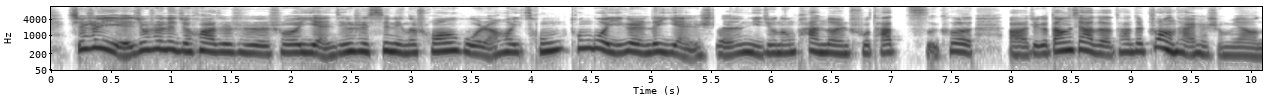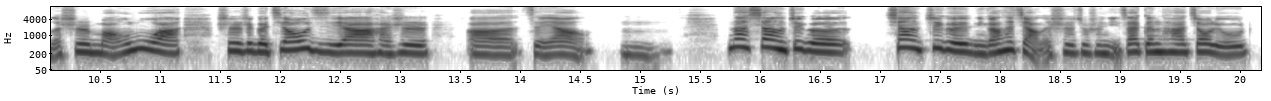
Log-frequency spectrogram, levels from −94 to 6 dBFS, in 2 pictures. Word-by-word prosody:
其 305 - +1
实 340 +1 +3
也 220 - +3
就 280 +3 +1
是 305 0 +1
那 290 -1 +2
句 255 - 0
话 245 0 +2
就 235 0 -1
是 215 -3 -2
说： 225 +1 -2
“眼 215 -7 0
睛 230 +6 +1
是 250 - +2
心 250 +2 +1
灵 225 -2 0
的 225 - -1
窗 250 +3 +1
户。” 225 -4 -1
然 170 +1 -3
后 235 +1 -1
从 250 +4 0
通 325 +3 -4
过 315 -5 +3
一 220 -2 -1
个 255 - +2
人 220 -2 0
的 240 - +1
眼 210 - -3
神 200 +6 -3
你 200 - -4
就 215 +1 -4
能 215 +1 -2
判 250 -2 -1
断 210 -2 -1
出 210 +1 -7
他 225 +1 -1
此 - - -10
刻， 240 -5 -3 0.3
啊， 185 -1 -2
这 200 - -4
个 210 - 0
当 260 +2 +5
下 280 -2 +3
的 200 -3 -2
他 235 +2 -5
的 245 +1 -1
状 300 0 +3
态 215 -4 -1
是 210 - -4
什 180 -1 -11
么 180 - -8
样 170 -2 -6
的， 165 - -7
是 235 +4 -1
忙 215 -1 -1
碌 290 -1 +1
啊， 215 -2 +4 0.3
是 260 -1 -1
这 255 - 0
个 240 -1 +3
焦 285 +6 +2
急 235 -6 -1
啊， 220 -1 +6
还 210 -2 -3
是， 215 -1 -1 0.3
啊， 185 -3 -2
怎 195 -5 -7
样？ 195 +6 -1 0.2
嗯， 185 +4 -15 0.4
那 360 +1 +2
像 335 -3 +5
这 310 +3 0
个 235 -3 +2 0.3
像 345 -4 +2
这 330 +2 -1
个 255 -4 +5
你 210 -2 -3
刚 220 +4 +2
才 285 - +4
讲 255 -3 +1
的 - - -9
是 220 +3 -5
就 220 0 -5
是 215 0 -6
你 195 - -5
在 240 +1 -1
跟 240 0 +1
他 235 0 0
交 240 0 0
流， 195 -2 -1
230 Hz, 270 characters per minute, -20 LUFS, 205-255 Hz, 0.4 s, 啊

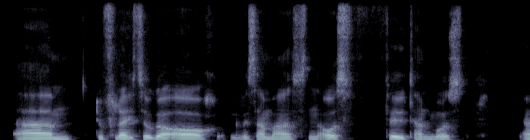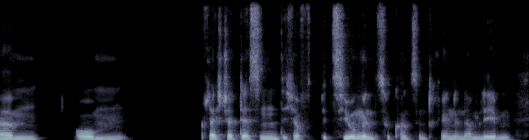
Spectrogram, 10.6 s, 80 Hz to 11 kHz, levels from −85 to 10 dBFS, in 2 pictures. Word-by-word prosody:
ähm, 95 0 +3 0.2
du 100 - -4
vielleicht 100 -1 +1
sogar 105 -1 +4
auch 95 +1 +4
gewissermaßen 95 -1 -2
ausfiltern 95 -3 -1
musst, 100 +3 -3 0.5
ähm, 95 -1 0 0.3
um 95 -3 -1 0.7
vielleicht - - +1
stattdessen 100 -1 +1
dich - - -3
auf - - -4 0.2
Beziehungen 120 -6 +2
zu 95 - -8
konzentrieren 100 0 -6
in 95 - -3
deinem 95 -1 -3
Leben, 100 +2 0
95 Hz, 115 wpm, -23 LUFS, 95-100 Hz, 0.7 s, sogar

